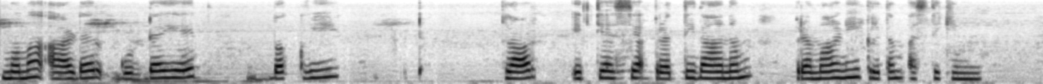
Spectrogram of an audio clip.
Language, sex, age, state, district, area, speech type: Sanskrit, female, 18-30, Karnataka, Uttara Kannada, rural, read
